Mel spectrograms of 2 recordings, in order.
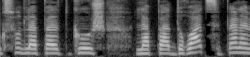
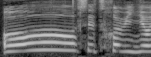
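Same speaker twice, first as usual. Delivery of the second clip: delighted; 7 semitones higher, 5 dB louder, slower than usual. Real, not acted. Opening a gift, delighted.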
